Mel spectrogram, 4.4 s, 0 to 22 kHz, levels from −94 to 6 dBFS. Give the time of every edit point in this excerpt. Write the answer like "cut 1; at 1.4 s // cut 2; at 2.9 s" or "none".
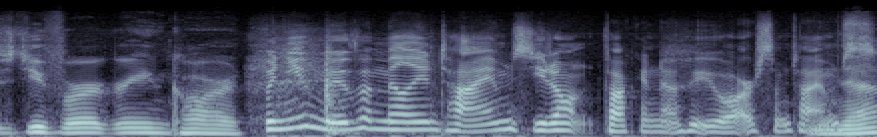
cut 1; at 1.3 s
